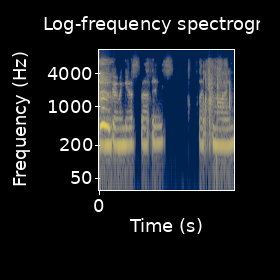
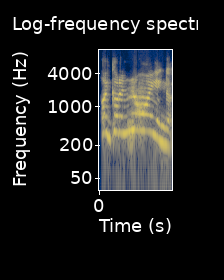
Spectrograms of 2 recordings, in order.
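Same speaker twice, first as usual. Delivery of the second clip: higher, louder, slow cry of dismay; dismayed shout; 7 semitones higher, 5 dB louder, much slower than usual. Real, not acted. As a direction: groan it out loud. Misses the roll by one.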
